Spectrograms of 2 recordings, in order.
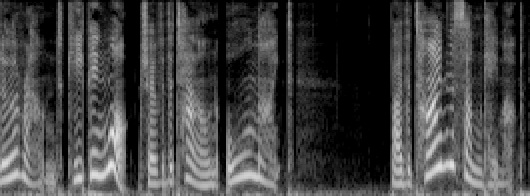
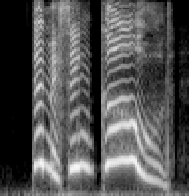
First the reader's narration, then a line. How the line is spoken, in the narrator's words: he cried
